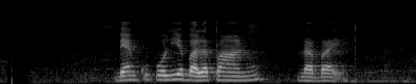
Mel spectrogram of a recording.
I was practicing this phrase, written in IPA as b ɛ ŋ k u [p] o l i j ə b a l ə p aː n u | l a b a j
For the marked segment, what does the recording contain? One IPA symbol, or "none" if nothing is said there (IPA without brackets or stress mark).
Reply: p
